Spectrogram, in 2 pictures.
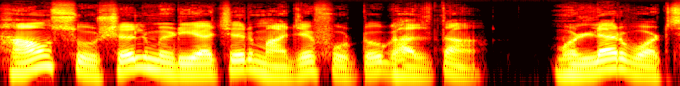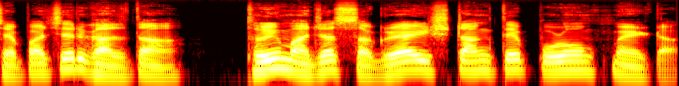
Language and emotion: Goan Konkani, neutral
